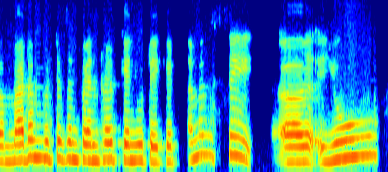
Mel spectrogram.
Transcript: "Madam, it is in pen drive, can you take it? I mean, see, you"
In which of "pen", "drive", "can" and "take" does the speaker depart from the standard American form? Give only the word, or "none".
drive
